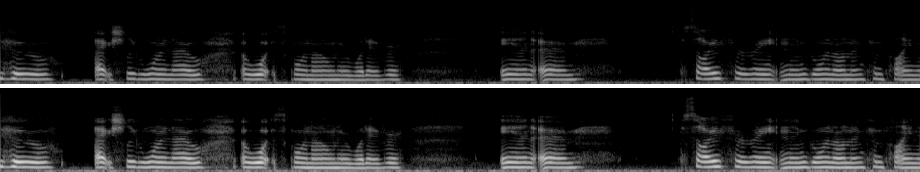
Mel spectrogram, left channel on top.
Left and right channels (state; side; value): quieter; left; 9.2 dB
